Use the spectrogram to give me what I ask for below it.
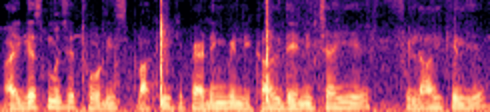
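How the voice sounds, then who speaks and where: Over a noisy background, a man speaks a little fast in a steady, mid-range voice with an Indian accent. This motovlogger gives a casual hands-on walkthrough of unboxing and installing a product, moving between Hindi and English.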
